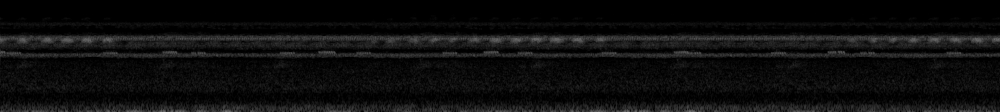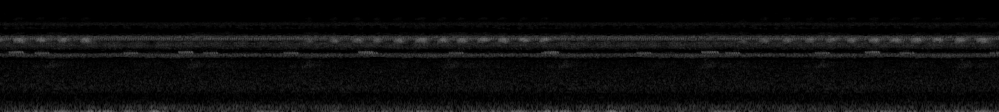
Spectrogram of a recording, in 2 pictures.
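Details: Crickets at night, a steady high trill with bursts of quick pulsed chirps about every four to five seconds, several callers overlapping over a soft low rumble.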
